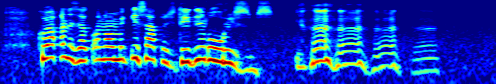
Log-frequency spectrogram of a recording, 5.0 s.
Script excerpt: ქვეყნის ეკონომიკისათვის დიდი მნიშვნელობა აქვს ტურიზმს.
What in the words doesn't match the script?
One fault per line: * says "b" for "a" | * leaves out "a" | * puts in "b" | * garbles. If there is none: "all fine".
* leaves out "მნიშვნელობა აქვს"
